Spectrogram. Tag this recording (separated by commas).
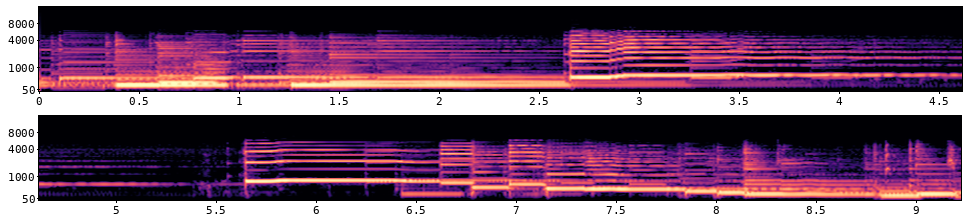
Music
